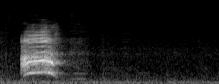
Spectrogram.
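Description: A single short, loud, harsh caw-like call about a quarter second in, its pitch rising and then falling.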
